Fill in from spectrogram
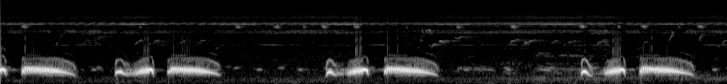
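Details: Spotted dove coos used to lure wild doves: three repeated phrases, each with quick upward notes running into a long, mellow, slightly falling coo, about every two seconds, with a thin high tone steady behind.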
